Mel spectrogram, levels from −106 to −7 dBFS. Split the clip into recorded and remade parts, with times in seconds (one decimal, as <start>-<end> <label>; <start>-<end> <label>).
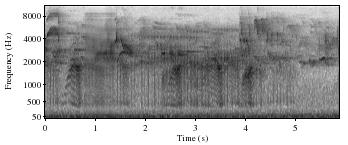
0.0-0.8 recorded; 0.8-1.4 remade; 1.4-5.9 recorded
